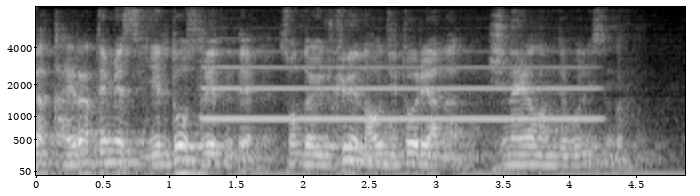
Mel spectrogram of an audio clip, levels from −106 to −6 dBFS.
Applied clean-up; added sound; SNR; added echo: none; Trumpet; 6 dB; reverberation time 0.8 s.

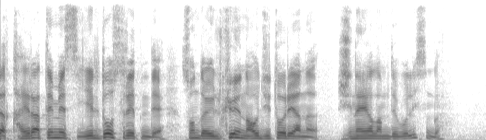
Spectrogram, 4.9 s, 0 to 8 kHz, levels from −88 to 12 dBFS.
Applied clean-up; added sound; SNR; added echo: none; none; none; none.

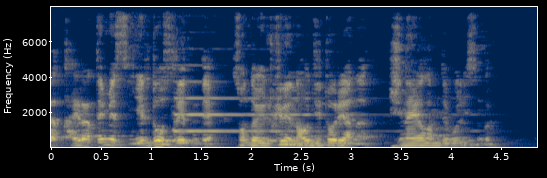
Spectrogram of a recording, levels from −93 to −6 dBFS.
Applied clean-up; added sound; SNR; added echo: classical method WPE with log-MMSE.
